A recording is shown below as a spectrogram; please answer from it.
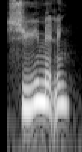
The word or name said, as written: sygemelding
